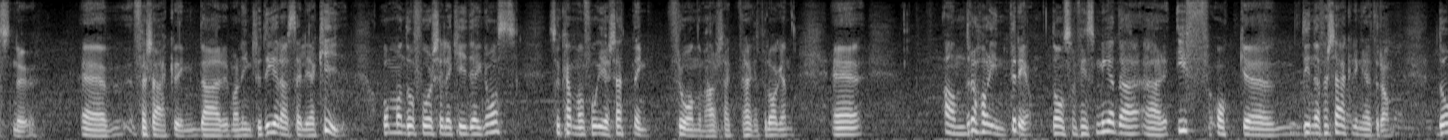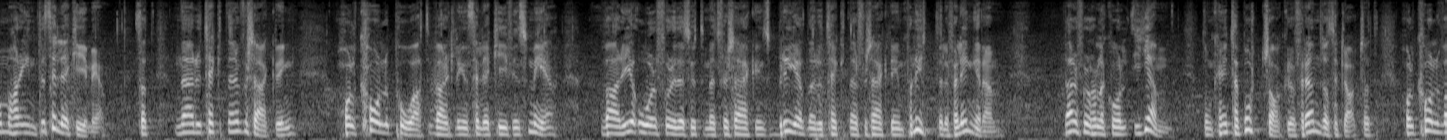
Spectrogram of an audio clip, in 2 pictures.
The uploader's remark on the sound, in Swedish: poddar live från Mat för livet-mässan!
